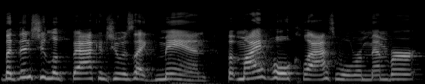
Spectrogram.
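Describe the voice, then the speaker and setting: A woman's voice: fairly high pitch, moderate pace, bright, forceful tone. A woman in her thirties, a podcast co-host, telling a story in casual chat, laughing often.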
